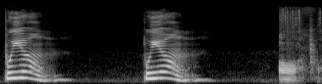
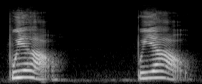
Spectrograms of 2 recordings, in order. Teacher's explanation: for the word “一 one” and “不 not”, they’re often pronounced with the fourth tone in Malaysian Mandarin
